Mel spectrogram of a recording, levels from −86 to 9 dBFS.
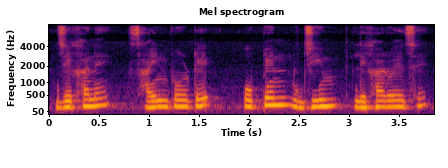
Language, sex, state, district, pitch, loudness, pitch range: Bengali, male, West Bengal, Cooch Behar, 175 Hz, -15 LUFS, 165-190 Hz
